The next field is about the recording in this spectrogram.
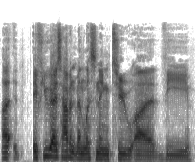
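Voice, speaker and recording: A man's voice: mid-range voice, normal speed, dry recording, clean studio sound. A man co-hosting a podcast, talking casually about acting, rambling with lots of fillers. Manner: relaxed, rambling, many fillers. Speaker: podcast co-host. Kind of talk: casual chat.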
